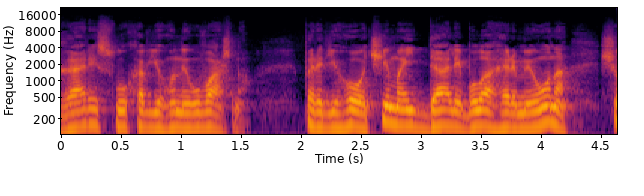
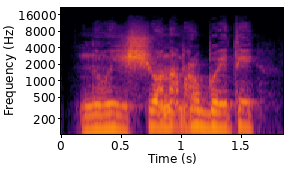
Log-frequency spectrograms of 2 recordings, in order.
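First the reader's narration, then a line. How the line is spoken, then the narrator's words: Whisper in the ear. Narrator (Ukrainian): прошепотів Рон йому на вухо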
